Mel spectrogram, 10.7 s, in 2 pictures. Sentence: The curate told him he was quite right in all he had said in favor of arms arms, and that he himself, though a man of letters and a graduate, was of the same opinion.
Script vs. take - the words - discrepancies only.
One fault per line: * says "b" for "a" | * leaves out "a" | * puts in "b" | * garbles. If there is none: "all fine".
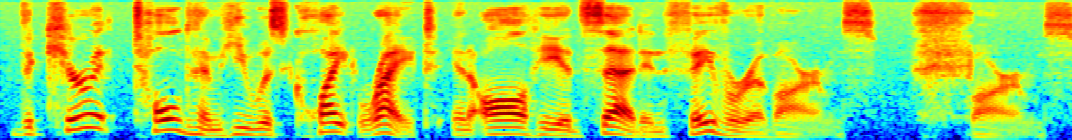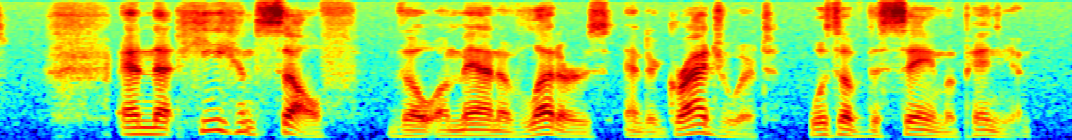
all fine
